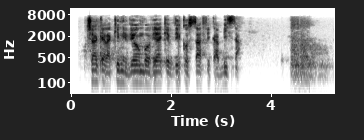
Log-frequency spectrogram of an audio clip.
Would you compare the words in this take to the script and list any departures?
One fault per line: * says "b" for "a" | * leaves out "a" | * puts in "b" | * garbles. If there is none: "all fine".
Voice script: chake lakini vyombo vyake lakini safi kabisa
* says "viko" for "lakini"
